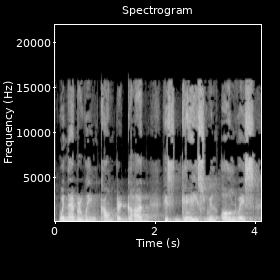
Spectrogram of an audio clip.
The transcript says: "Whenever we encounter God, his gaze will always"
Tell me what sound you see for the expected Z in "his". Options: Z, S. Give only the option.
S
